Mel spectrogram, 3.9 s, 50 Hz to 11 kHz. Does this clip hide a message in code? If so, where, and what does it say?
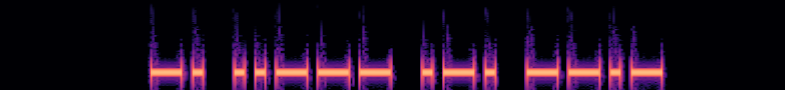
Yes: Morse code from 0.8 to 3.3 s, heard as a keyed tone, about 22 wpm, 700 Hz. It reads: N2RQ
